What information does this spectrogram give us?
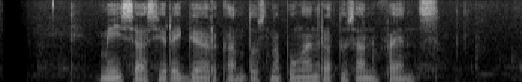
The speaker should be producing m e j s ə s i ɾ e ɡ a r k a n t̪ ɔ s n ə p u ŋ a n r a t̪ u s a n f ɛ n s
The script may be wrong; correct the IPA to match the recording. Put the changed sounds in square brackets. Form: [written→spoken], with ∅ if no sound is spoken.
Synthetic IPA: m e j s [ə→a] s i ɾ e ɡ a r k a n t̪ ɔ s n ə p u ŋ a n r a t̪ u s a n f ɛ n s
